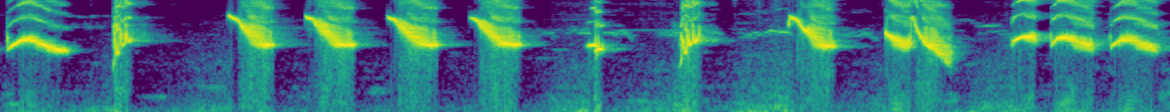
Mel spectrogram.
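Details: Lively Asian pied starling song used to stimulate unwilling starlings to sing; a string of loud, downward-sweeping whistles separated by short gaps, ending in three quick bright notes.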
